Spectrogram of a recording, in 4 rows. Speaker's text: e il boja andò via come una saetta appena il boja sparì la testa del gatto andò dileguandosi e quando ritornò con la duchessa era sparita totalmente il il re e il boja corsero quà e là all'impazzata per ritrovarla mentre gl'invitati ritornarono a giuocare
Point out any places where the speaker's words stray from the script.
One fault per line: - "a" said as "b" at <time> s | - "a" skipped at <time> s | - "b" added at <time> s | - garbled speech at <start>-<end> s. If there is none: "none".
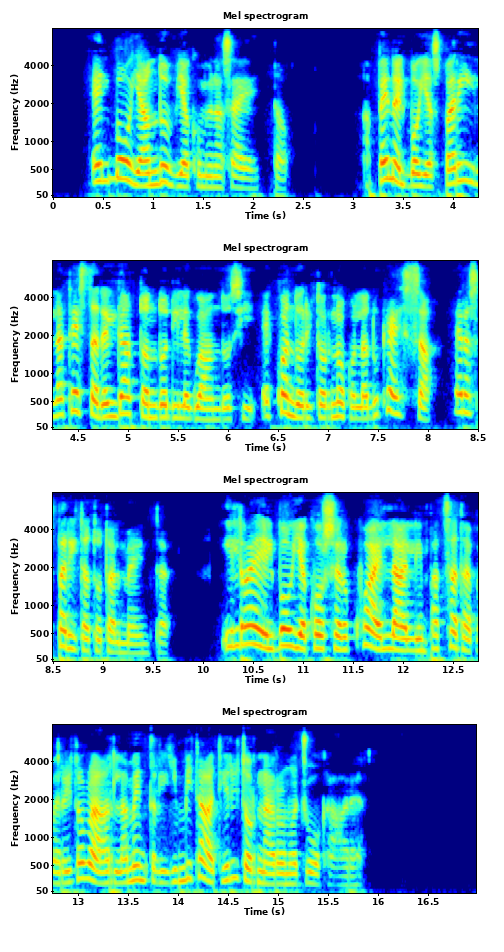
- "il" skipped at 10.3 s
